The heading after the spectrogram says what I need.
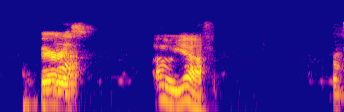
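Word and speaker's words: Faris: Am I saying her name wrong? Yeah. it's Ferris? Ferris.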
